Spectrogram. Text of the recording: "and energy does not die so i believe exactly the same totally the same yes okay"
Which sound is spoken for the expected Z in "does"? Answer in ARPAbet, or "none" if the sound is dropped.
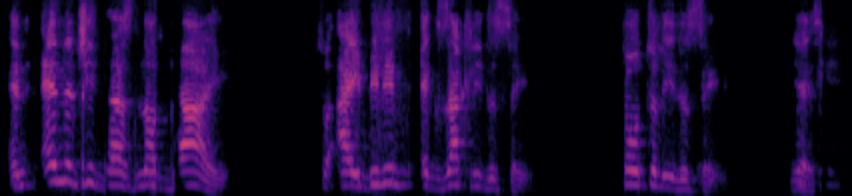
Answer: Z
